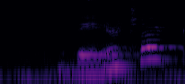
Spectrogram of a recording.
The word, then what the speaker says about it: Vaynerchuk: crushing it by Gary Vee I think you pronounce this last name Vaynerchuk I can never say it so crushing it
